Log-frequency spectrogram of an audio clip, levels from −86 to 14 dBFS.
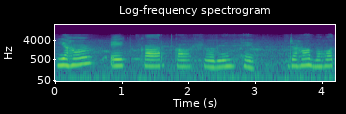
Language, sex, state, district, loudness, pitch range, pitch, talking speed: Hindi, female, Madhya Pradesh, Dhar, -17 LUFS, 225-250 Hz, 240 Hz, 115 wpm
